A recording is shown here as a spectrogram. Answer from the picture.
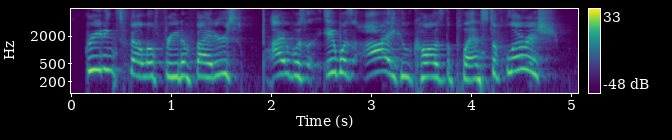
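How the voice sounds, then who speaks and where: A man puts on a character voice pitched extremely high, keeping a moderate pace. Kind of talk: formal, lecturing. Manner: smug, pompous, explaining.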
